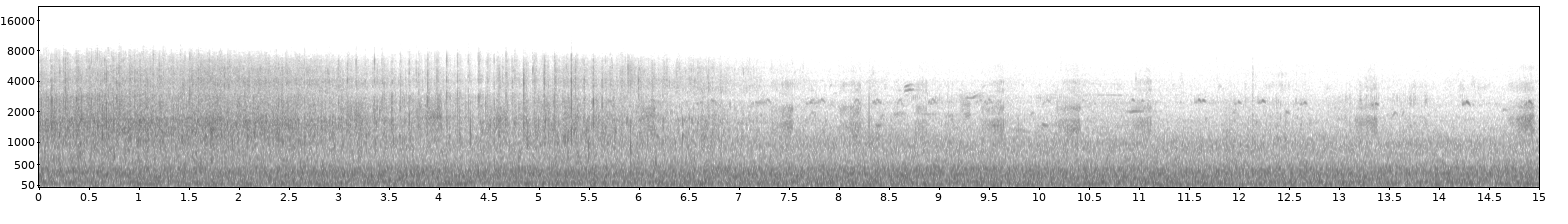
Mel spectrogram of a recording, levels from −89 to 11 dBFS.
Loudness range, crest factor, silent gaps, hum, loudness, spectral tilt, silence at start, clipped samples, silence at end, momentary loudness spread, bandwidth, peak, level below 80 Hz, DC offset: 4 LU; 20 dB; none; none; -36 LUFS; -6.5 dB/octave; 0 s; under 0.1%; 0 s; 5 LU; 9.4 kHz; -16 dBFS; -44 dBFS; under 0.1%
